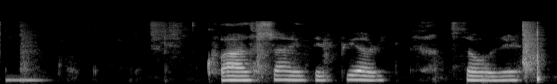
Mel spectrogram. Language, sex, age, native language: Icelandic, female, 8, Icelandic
